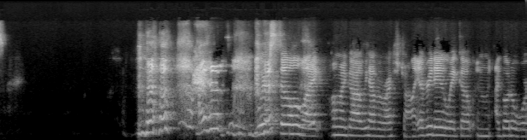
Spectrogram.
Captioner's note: laughter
